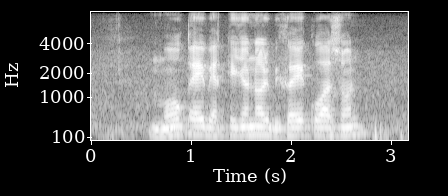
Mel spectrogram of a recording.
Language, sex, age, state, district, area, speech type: Assamese, male, 60+, Assam, Nalbari, rural, read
